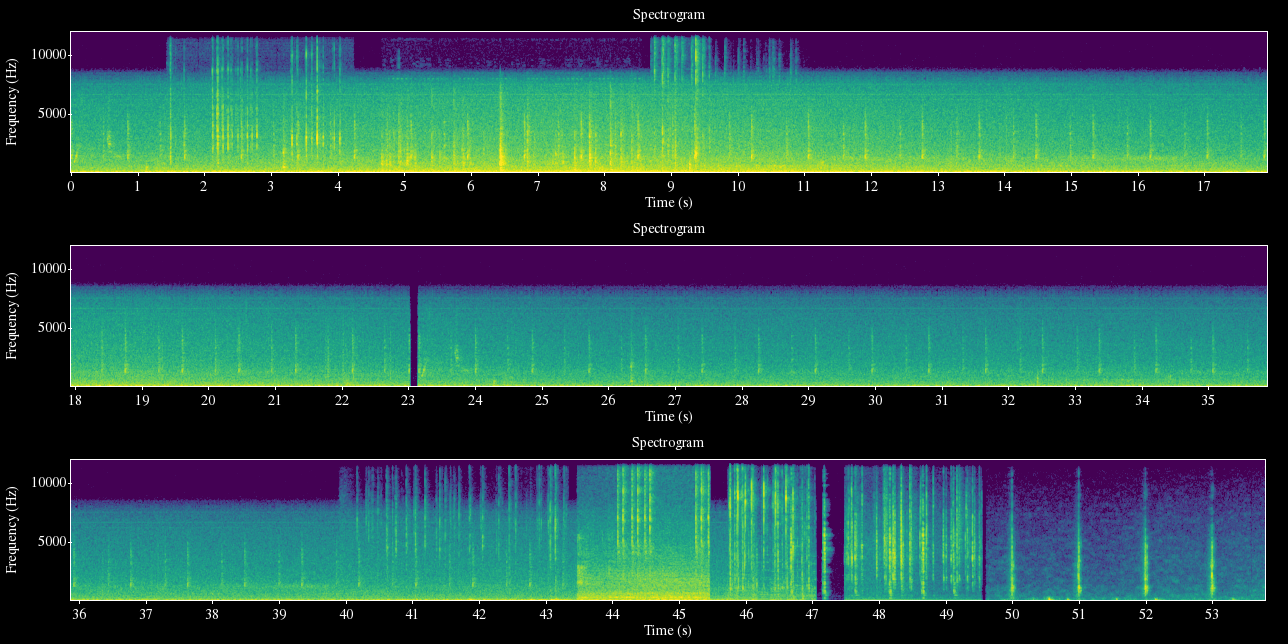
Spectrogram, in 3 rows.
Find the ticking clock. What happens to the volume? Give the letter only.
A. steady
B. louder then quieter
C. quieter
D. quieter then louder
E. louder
C.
